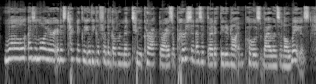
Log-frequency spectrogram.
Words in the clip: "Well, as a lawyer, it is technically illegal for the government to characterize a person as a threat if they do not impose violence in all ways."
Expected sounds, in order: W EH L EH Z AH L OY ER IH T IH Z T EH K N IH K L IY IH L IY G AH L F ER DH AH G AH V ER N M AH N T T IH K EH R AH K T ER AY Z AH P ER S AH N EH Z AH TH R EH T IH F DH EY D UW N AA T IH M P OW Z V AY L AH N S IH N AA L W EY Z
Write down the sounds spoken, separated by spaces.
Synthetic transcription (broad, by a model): W EH L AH Z AH L OY ER IH T IH Z T EH K N IH K L IY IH L IY G L F ER DH AH G AH V ER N M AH N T T IH K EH R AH K T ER AY Z AH P ER S AH N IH Z AH TH R EH T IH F DH EY D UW N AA T IH M P OW Z V AY L AH N S IH N AA L W EY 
